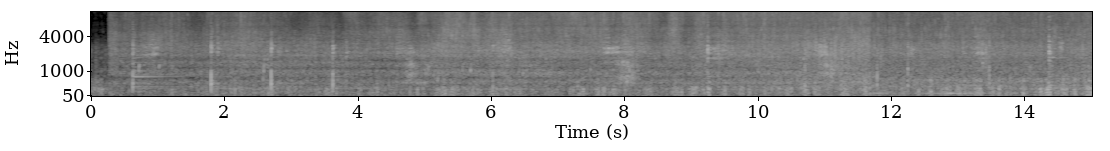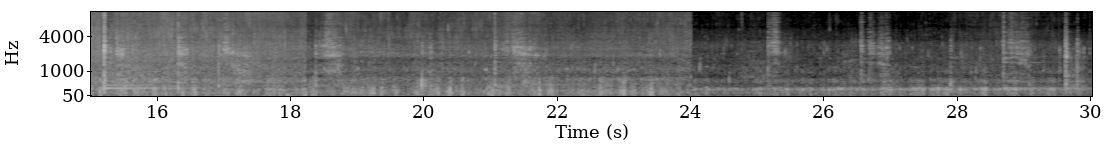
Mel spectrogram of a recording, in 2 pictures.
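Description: Meat and vegetables frying in oil in a wide black wok, a steady sizzle with scattered clicks of pieces dropping in and being stirred. The sizzle drops off a little after three-quarters of the way through.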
